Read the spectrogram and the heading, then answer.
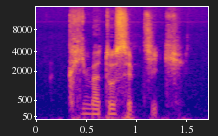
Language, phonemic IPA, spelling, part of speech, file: French, /kli.ma.to.sɛp.tik/, climato-sceptique, noun / adjective, LL-Q150 (fra)-climato-sceptique.wav
- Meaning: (noun) climate change skeptic, climate denier; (adjective) climate change skeptic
